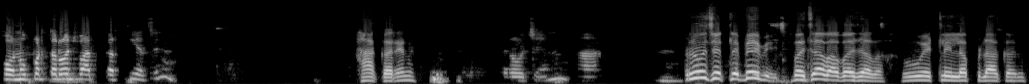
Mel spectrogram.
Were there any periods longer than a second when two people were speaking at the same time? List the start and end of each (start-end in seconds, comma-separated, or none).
none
